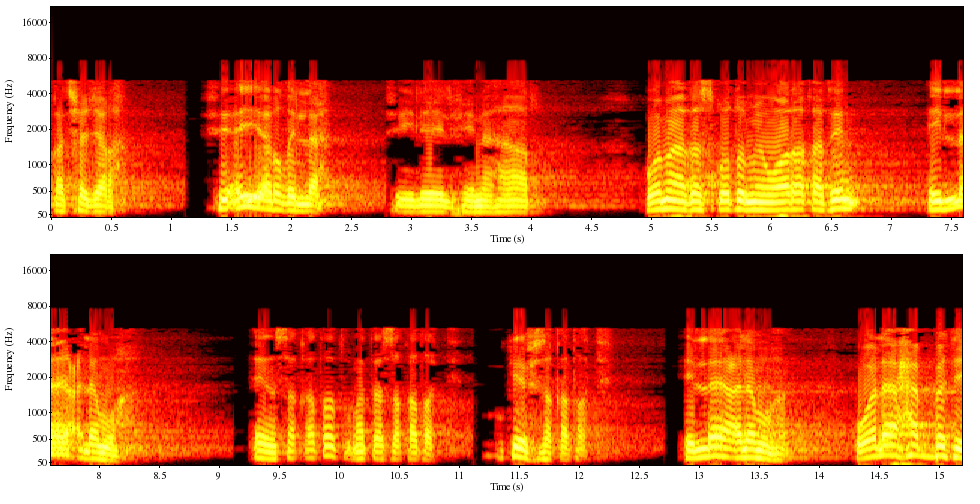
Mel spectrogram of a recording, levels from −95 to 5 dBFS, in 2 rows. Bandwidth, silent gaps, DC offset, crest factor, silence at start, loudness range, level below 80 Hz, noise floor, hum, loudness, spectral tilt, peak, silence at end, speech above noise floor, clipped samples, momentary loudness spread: 8 kHz; none; under 0.1%; 12 dB; 0 s; 6 LU; -48 dBFS; -44 dBFS; none; -11 LUFS; -8.5 dB/octave; 0 dBFS; 0 s; 34 dB; 1%; 18 LU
